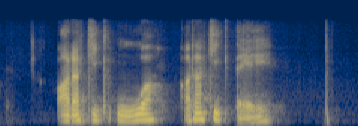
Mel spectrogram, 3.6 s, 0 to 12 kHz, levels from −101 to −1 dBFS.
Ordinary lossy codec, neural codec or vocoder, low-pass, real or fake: Opus, 64 kbps; codec, 16 kHz, 0.8 kbps, ZipCodec; 7.2 kHz; fake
